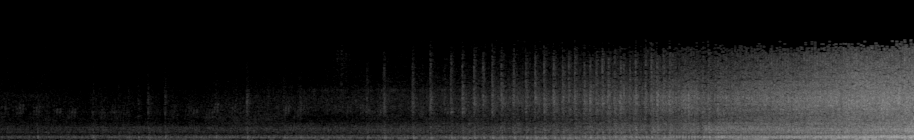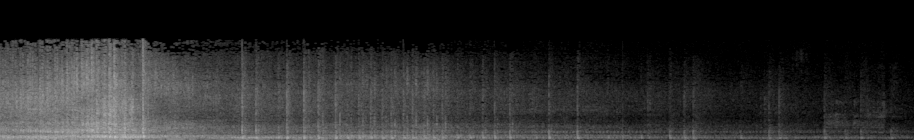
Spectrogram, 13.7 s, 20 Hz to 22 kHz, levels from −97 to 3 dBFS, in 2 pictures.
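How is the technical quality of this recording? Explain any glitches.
There's one glitch worth flagging, at about 11.53 s, where the sound jumps forward very briefly instead of flowing continuously. That's most likely a dropped buffer (overrun): the recording software didn't collect a block of samples before the hardware wrote over it, so that sliver is lost and the audio on either side is joined directly. Nothing is silent there; the sound simply skips ahead, and the missing piece is only around a millisecond and a half.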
